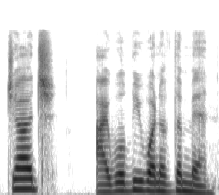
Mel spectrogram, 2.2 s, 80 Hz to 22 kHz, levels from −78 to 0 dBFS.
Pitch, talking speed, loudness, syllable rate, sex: 165 Hz, 220 wpm, -15 LUFS, 6.0 syllables/s, female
